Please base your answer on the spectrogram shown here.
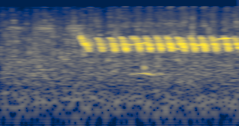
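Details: White-rumped shama (murai batu) in a masteran training recording: a fast rattling trill of about fifteen even, bright notes held near one pitch for roughly a second.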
